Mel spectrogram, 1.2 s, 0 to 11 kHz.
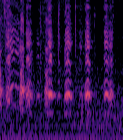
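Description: Chickens in the farming game Farming Simulator 25 give a quick run of soft, repeated clucks, about five short calls in just over a second, faint and alone.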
